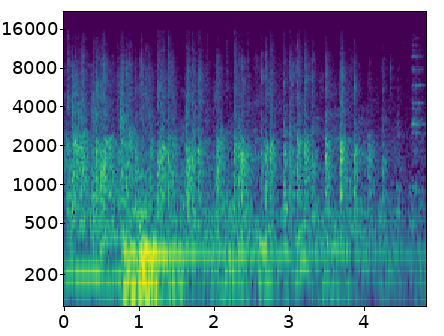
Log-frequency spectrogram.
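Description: Audience applause and clapping fading away, with a low note from the band's amplified instrument held over it from about a second in.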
